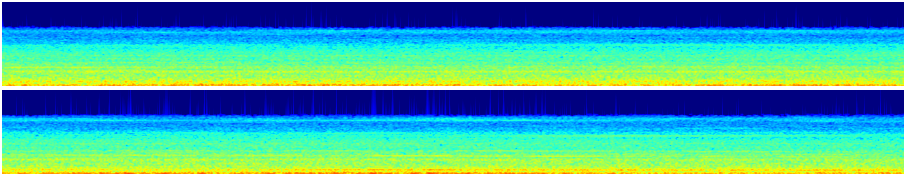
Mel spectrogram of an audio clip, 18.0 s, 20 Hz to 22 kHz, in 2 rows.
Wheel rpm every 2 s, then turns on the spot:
10, 0, 0, 0, 0, 0, 0, 0, 0.
none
